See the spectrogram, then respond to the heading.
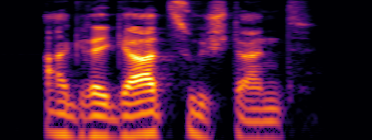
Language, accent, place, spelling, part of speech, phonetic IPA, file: German, Germany, Berlin, Aggregatzustand, noun, [aɡʁeˈɡaːtt͡suˌʃtant], De-Aggregatzustand.ogg
- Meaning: state of matter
